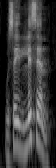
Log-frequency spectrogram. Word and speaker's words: listen: This T, is it pronounced? No, it's not pronounced. When you say, we don't say listen. We say listen.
